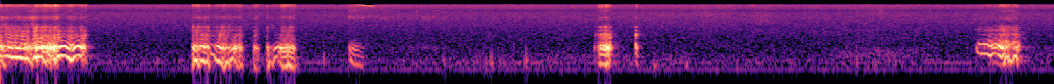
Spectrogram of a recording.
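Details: A Boston Terrier asleep on a couch, apparently dreaming, snores in short, rough bursts broken by brief muffled whimpers.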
